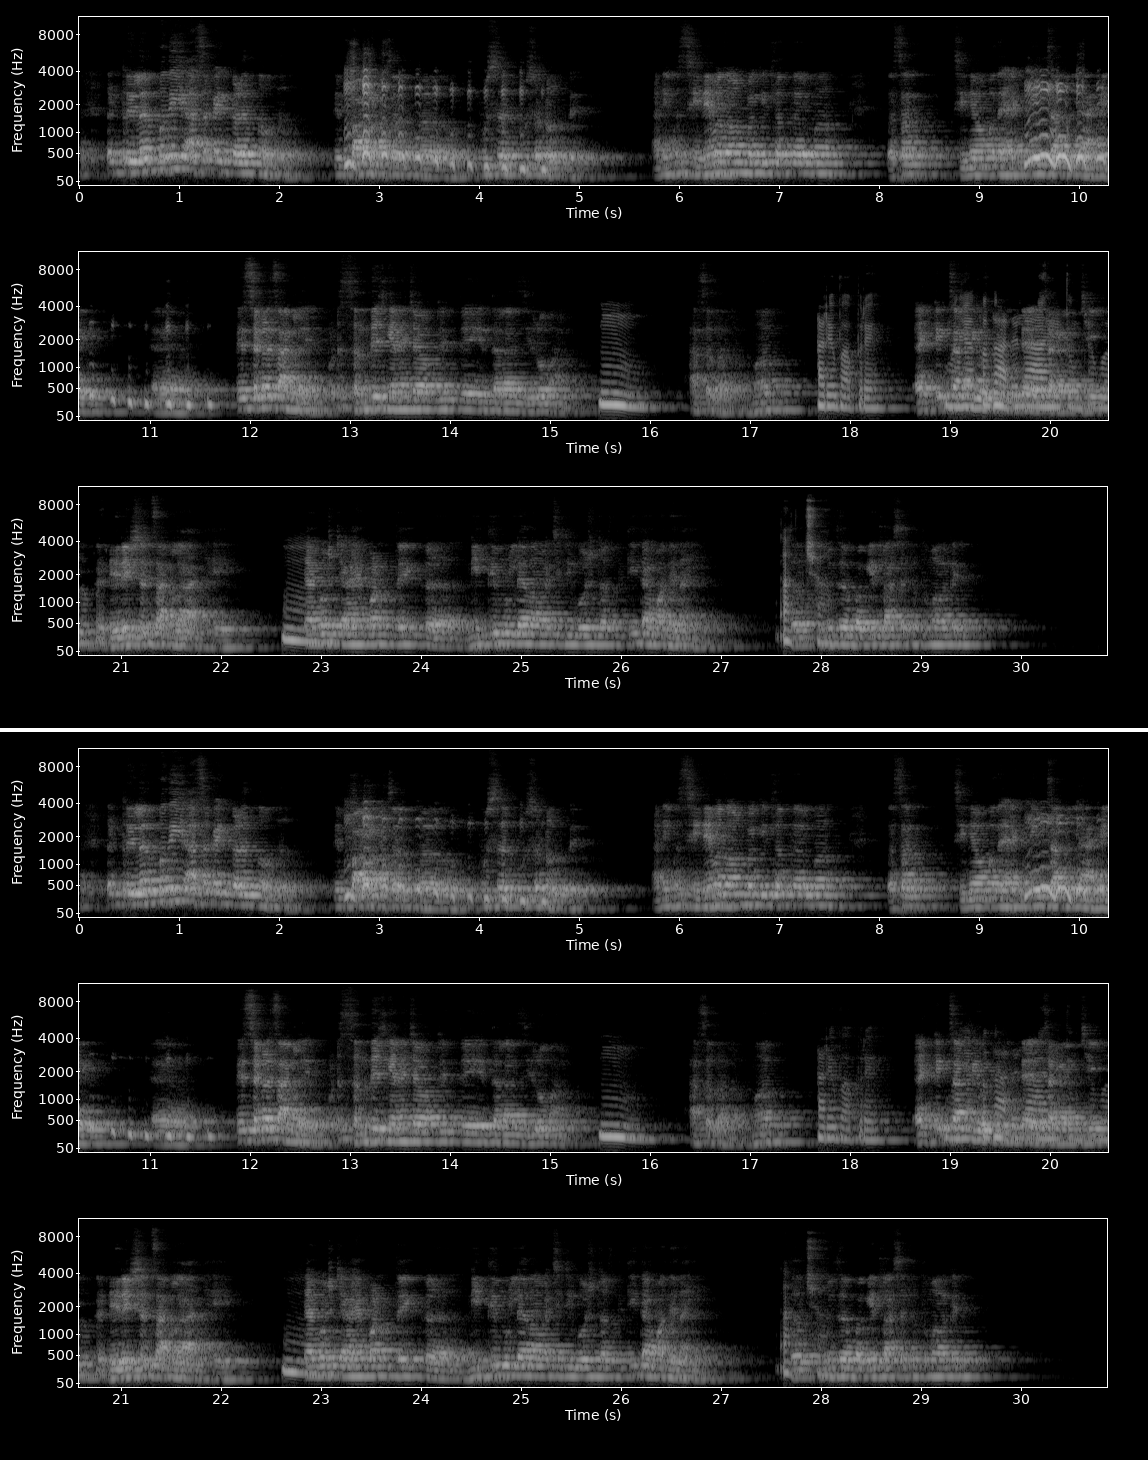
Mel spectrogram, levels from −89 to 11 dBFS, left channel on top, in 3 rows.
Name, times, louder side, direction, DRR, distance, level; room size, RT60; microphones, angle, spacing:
voice 1, 0.3-2.1 2.5-5.0 5.7-7.5 8.1-8.3 8.7-10.4 11.0-11.4 11.9-15.1 16.4-17.2 18.6-22.1 22.8-26.8 27.7-29.4, left 1 dB, ahead, -4 dB, 2.9 m, -34 dB
voice 2, 2.6-3.4 4.4-4.5 9.4-10.3 10.9-11.4 15.5-16.1 17.7-18.3 18.9-20.8 22.6-23.2 27.6-28.2, left 4 dB, 35° left, 9 dB, 0.3 m, -32 dB
12.0 x 9.4 x 2.6 m, 0.95 s
head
